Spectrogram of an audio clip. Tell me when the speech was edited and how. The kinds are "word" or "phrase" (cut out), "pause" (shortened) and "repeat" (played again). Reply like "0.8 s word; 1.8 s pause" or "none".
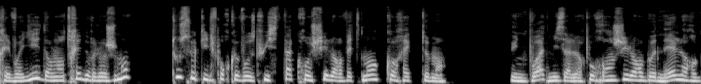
0.9 s word; 2.1 s word; 2.5 s word; 5.5 s word; 5.8 s word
